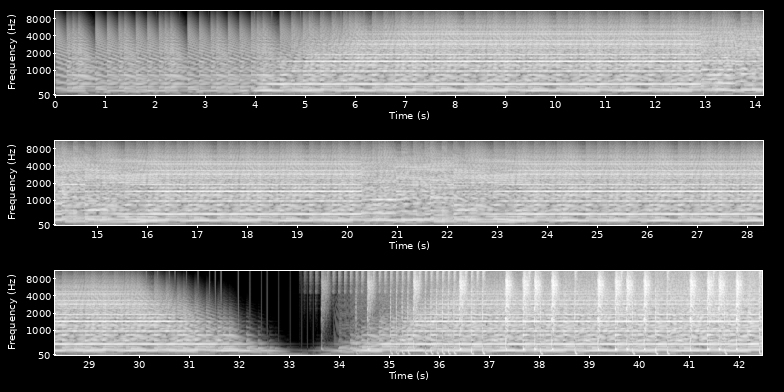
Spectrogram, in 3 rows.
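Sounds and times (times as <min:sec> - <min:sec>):
overdriven distorted sound at 130: 0:00.0 - 0:42.4.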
